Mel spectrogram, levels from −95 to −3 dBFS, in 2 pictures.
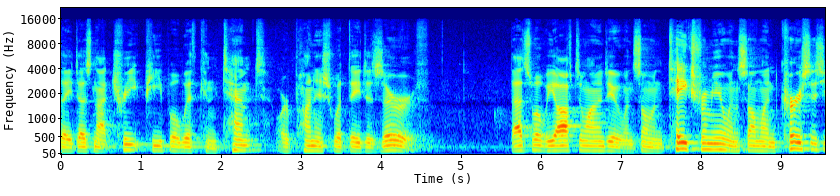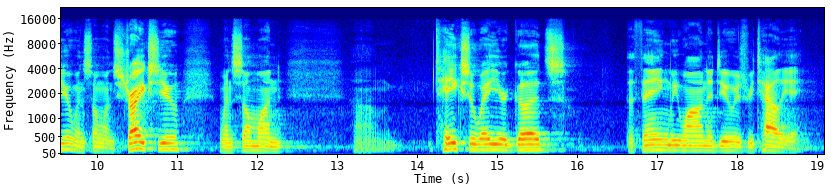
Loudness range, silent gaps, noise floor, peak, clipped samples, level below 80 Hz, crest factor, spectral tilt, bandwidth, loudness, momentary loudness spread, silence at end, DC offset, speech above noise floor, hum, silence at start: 6 LU; none; -62 dBFS; -2 dBFS; under 0.1%; -84 dBFS; 28 dB; -4 dB/octave; 16 kHz; -28 LUFS; 16 LU; 0.2 s; under 0.1%; 34 dB; none; 0 s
